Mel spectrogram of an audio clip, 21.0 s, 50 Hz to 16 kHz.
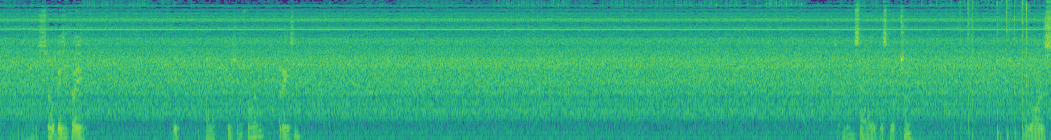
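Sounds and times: low even hum: 0.0 - 21.0.

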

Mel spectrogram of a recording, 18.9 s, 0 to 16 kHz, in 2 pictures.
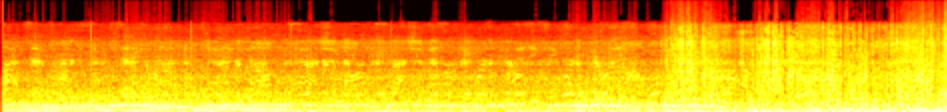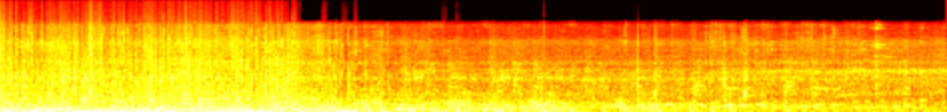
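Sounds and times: diesel truck engine running: 0.0 - 18.9
truck crash with bangs: 6.6 - 13.5.

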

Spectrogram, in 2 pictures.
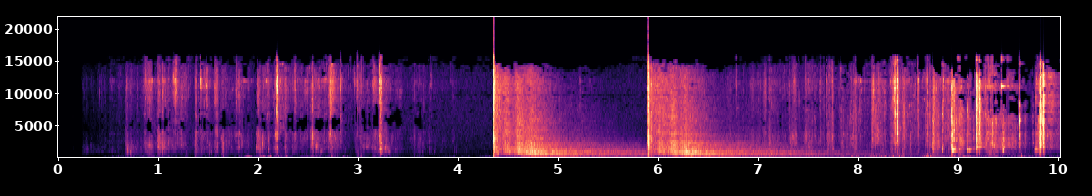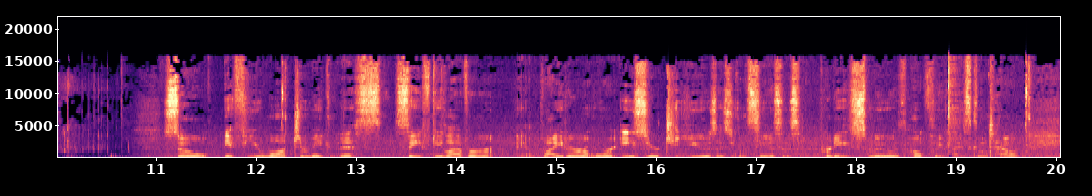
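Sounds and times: gunshots with echo: 4.4 - 7.9
faint clicks and shuffling: 7.1 - 10.8.

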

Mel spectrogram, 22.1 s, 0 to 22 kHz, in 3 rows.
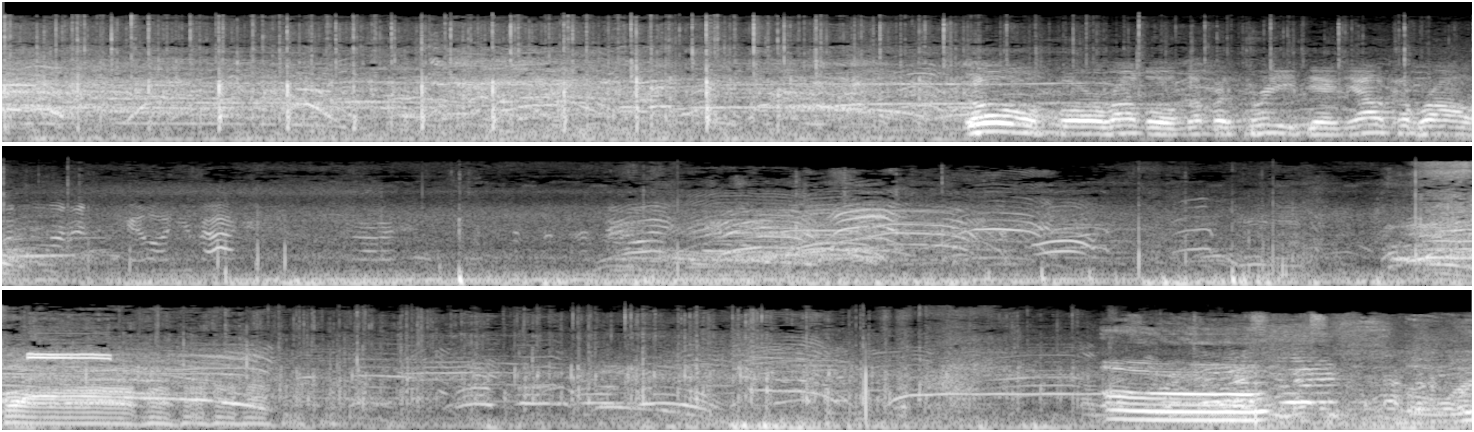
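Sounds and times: steady low hum: 5.9 - 17.2.

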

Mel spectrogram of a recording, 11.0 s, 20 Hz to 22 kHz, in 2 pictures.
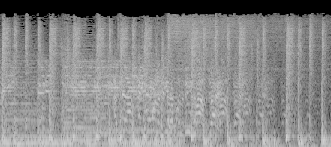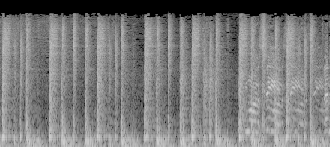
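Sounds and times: drum break: 0.0 - 11.0.

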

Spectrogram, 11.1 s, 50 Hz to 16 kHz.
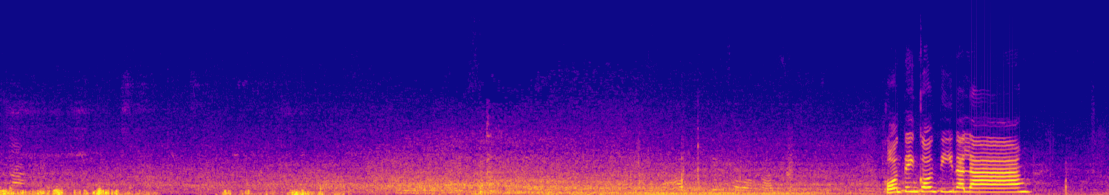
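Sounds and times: vehicle engine humming: 0.0 - 11.0
wind buffeting microphone: 0.0 - 11.0.

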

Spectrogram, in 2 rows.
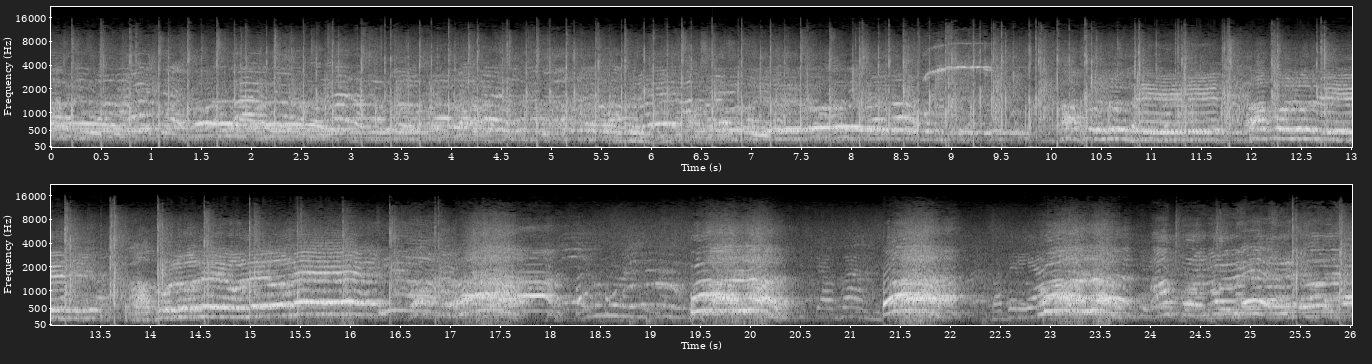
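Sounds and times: hand-clapping: 0.0 - 17.0, 24.2 - 24.4, 25.3 - 26.0
crowd singing a chant: 0.0 - 17.8
crowd shouting chants: 0.0 - 20.6, 21.2 - 26.0.

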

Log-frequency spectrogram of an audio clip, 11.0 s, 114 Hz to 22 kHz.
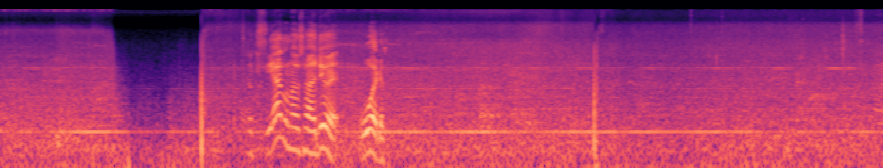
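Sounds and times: escalator hum and hiss: 0.0 - 11.0.

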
